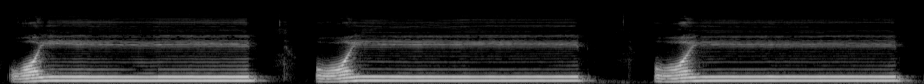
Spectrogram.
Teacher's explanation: आइन को अदा करते हैं हलक के वस्त से, हलक के दरमियान से, वस्ते हलक से अदा करते हैं, जहां से हा को अदा करते हैं।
